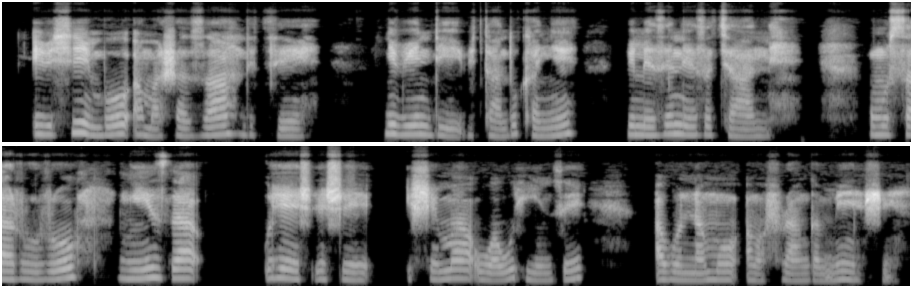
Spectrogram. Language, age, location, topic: Kinyarwanda, 50+, Nyagatare, agriculture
